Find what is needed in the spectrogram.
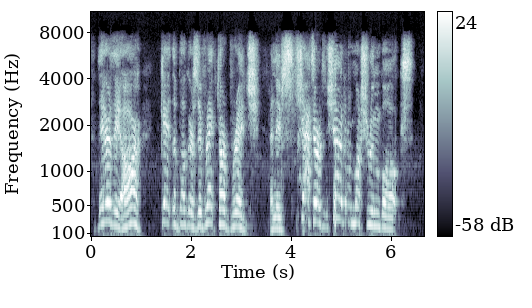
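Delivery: agitated, angry man's voice, calling out. Game narrator voicing a man shouting as footsteps approach the players: man shouting. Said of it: "you hear the voice of a man shouting".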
